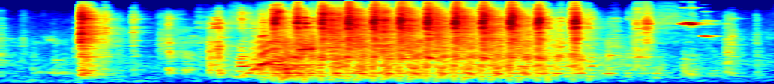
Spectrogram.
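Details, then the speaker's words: Briggs & Stratton-powered Craftsman lawn mower that won't start though it has spark; pull-start cranking gives about four raspy, hissing chuffs a second as compression leaks, suggesting a blown head gasket (owner heard it leaking, suggests compression test to confirm). "It has spark, so I can hear when I pull it over, there sounds like the head gasket is blown."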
